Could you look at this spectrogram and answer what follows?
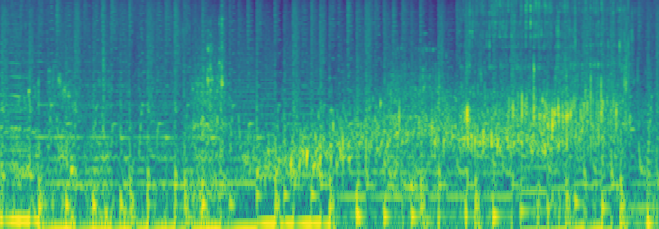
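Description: Tea poured into a froggy-shaped monster cup in the game Wanderstop, a steady, continuous liquid stream that splashes loudly and fills the cup for several seconds, alone with no talk.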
